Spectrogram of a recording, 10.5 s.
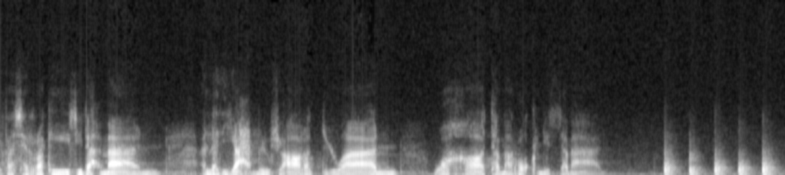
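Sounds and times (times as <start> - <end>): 
speech: 0.1 - 8.1
knocking on a wooden door: 8.8 - 10.4.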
